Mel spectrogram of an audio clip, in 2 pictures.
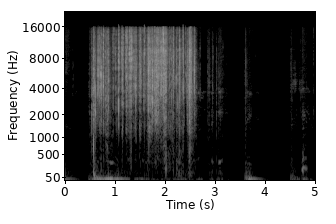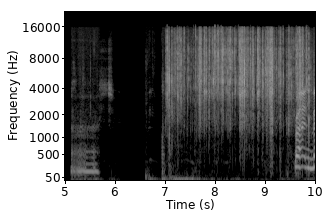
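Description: Crinkling and tearing of a foil trading-card pack wrapper and handling of the cards, in two bursts of about two seconds each, with a short vocal sound between them and a voice starting near the end.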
